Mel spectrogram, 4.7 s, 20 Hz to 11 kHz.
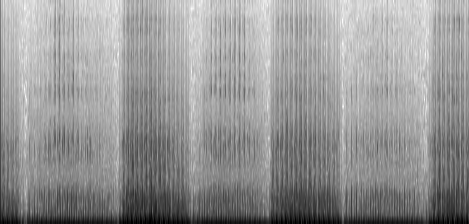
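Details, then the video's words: Cat purr, low and throbbing, rising into stronger surges and dropping to gentler stretches about every 0.7 seconds, a continuous buzzy rumble without background noise. "Purring Cat sound for Relaxation"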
